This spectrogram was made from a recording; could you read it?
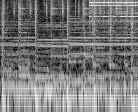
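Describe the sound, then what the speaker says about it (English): A telephone rings in the Shadow Hearts video game, a steady repeating electronic bell tone mixed under background game music with no talking. "Ah, the phone now works."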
